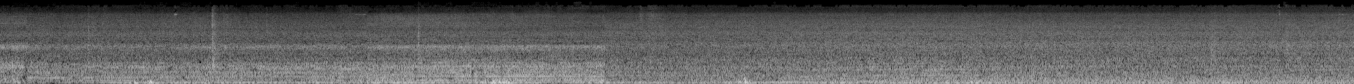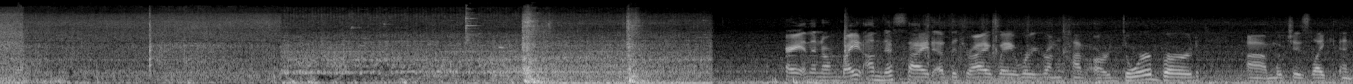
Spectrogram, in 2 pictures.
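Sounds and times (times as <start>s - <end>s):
steady rushing noise: 0.0s - 17.8s
engine running: 0.0s - 27.0s
steady hum: 0.0s - 27.0s.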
